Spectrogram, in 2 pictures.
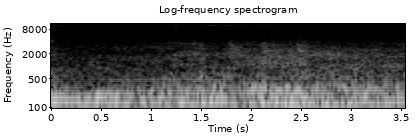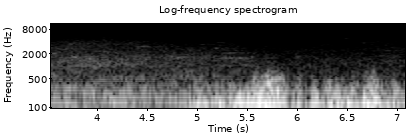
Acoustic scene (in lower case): residential area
